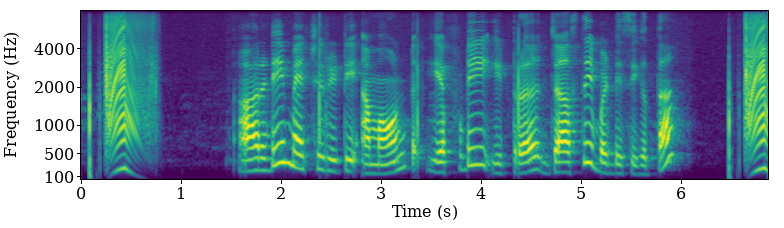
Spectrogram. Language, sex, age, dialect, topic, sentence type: Kannada, female, 60-100, Dharwad Kannada, banking, statement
